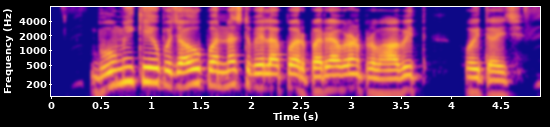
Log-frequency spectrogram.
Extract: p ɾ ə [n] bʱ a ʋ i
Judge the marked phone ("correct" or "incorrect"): incorrect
